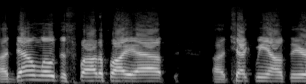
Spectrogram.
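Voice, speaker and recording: A man with a Southern US accent speaks at a fairly high pitch in a bright, sharp tone, recorded dry and close with no echo in a very clean take against a silent background. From US South. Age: 50s. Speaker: podcast host. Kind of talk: casual chat. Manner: casual, relaxed.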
